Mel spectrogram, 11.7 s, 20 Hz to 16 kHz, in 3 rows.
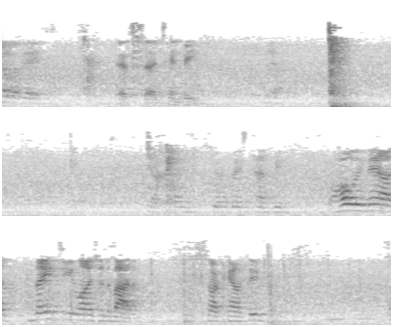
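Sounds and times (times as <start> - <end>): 
speech: 1.3 - 2.2, 5.4 - 10.7
door shutting: 3.2 - 3.8.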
